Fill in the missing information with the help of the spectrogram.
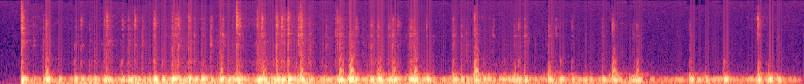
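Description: Long nails quickly scratch the rounded, hollow metal mesh grille of a black microphone with both hands. The result is a dense run of sharp, crackly scrapes over a steady low hum, with bright clicky transients throughout.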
